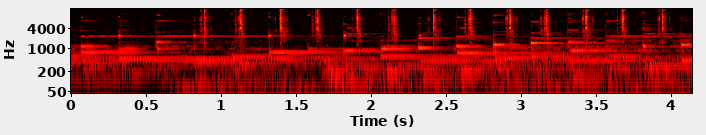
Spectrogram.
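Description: A clock-like ticking sound effect, quick and even, starting just under a second in, over light background music: the countdown for thinking time on a quiz question.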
